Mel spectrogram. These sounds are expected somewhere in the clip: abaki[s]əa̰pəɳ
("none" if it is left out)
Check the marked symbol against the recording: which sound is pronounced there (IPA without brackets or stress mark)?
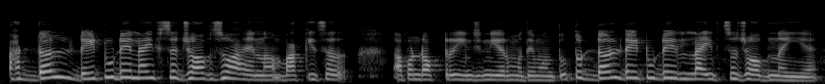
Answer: t͡s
